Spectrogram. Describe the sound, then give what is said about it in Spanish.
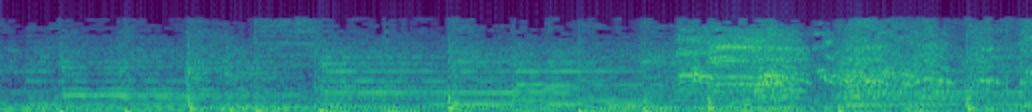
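Geese honking repeatedly in a constant chorus of many overlapping nasal honks, loud and steady throughout, with no talking. “¿Qué les pasa a esos patos? Querían atacarme. Eso no son patos, son ocas.”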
